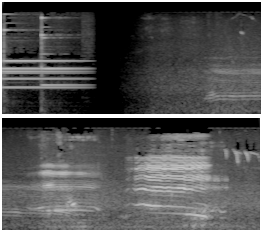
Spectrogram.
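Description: A few glockenspiel-like chime notes ring out and stop about a second in. After a short silence come two long, wavering sheep bleats, the second louder, voiced by actors playing sheep.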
